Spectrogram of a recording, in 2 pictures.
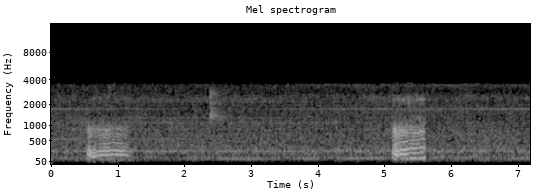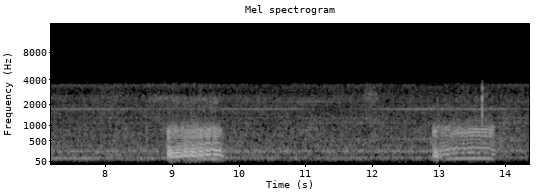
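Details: Four separate low rattling snores with long quiet gaps, roughly 14 a minute, against steady room hum; snoring during sleep.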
